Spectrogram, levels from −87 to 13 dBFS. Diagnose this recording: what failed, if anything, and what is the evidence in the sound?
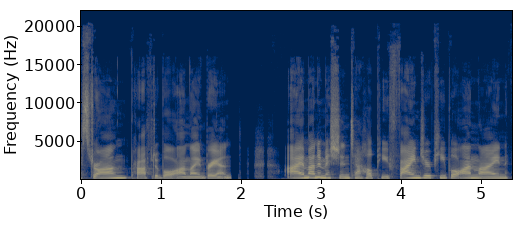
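Between 1.85 and 2.34 s the speech breaks up into a cluster of short silent holes, each entered and left through a quick fade of about 20 ms. Roughly a quarter-second of sound goes missing across that half-second stretch, and the longest single gap lasts 96 ms. This is a digital broadcast dropout at the reception stage: the receiver lost signal or rejected corrupted frames and muted until clean ones arrived. The pattern suggests around eight short frames were discarded.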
